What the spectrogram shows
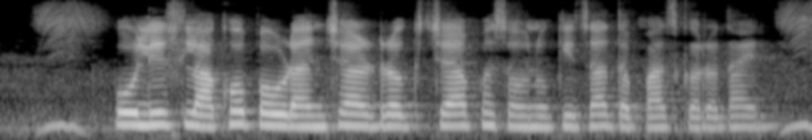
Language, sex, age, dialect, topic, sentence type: Marathi, female, 25-30, Northern Konkan, banking, statement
